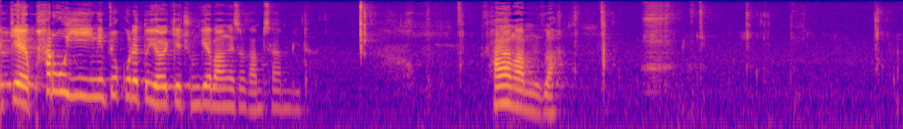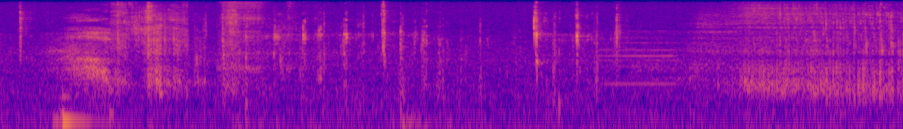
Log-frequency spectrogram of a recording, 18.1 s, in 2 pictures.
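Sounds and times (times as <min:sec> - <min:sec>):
chewing and mouth sounds: 0:08.7 - 0:09.4, 0:10.3 - 0:15.0.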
